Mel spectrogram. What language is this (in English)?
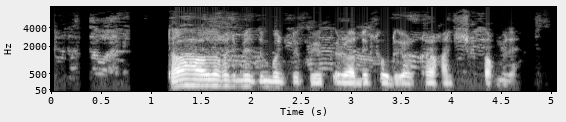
Uyghur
